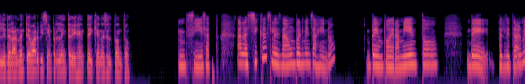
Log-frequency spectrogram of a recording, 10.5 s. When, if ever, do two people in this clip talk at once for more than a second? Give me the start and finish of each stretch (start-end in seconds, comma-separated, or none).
none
